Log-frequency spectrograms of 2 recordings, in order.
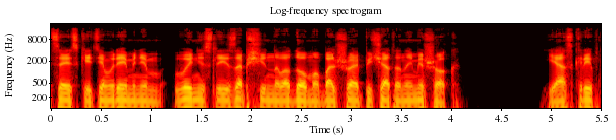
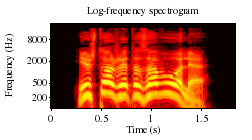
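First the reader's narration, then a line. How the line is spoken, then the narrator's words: Shout from crowd. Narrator (Russian): крикнул кто-то из толпы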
